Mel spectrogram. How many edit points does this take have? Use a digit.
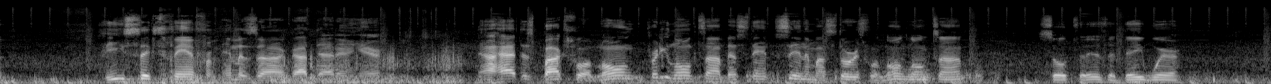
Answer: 0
